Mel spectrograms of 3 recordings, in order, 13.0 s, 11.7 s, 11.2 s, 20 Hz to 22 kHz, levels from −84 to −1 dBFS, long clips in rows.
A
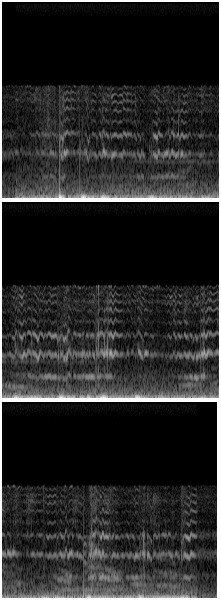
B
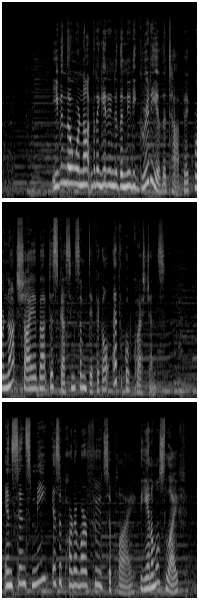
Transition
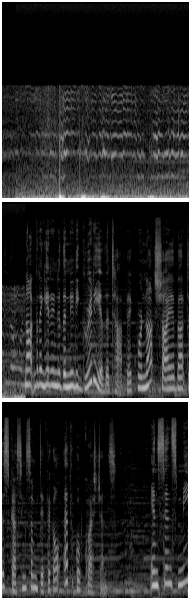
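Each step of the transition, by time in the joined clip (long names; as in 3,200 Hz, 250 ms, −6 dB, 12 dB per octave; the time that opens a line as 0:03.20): A
0:03.79: mix in B from 0:01.19 0.42 s −16 dB
0:04.21: continue with B from 0:01.61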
